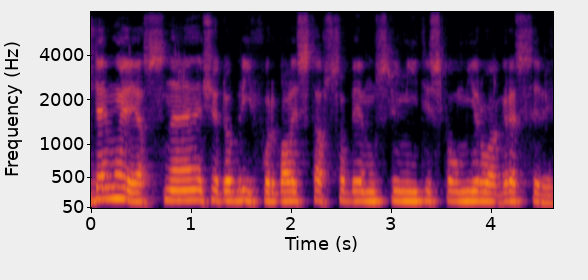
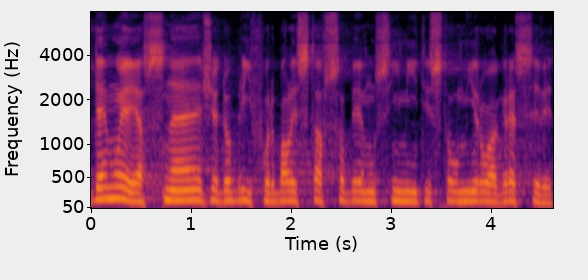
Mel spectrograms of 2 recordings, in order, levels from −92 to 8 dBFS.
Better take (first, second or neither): second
